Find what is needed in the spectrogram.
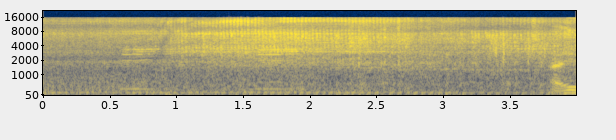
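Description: A steady low engine hum over a general outdoor background noise.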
